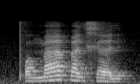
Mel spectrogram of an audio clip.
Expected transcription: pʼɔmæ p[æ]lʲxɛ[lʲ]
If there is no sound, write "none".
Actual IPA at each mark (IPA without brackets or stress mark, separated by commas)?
æ, lʲ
